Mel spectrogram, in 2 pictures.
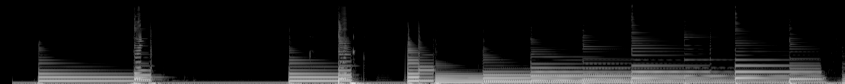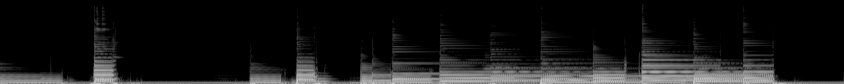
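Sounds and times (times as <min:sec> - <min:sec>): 
lead guitar playing accompaniment: 0:00.4 - 0:01.7, 0:02.9 - 0:09.7, 0:11.0 - 0:16.2.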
